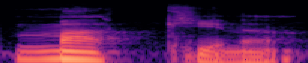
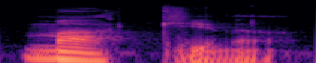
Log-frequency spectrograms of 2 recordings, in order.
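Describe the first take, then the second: First: "Macchina" said softly with a double c, MAC-china; Italian pronunciation. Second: "Macchina" repeated softly, stress on MAC; Italian pronunciation. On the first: Teacher showing students how to say car in Italian. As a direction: model "Macchina" quietly, stress the first syllable. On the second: Teacher repeating the word for car for students. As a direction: say "Macchina" again for them to repeat. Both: Shown as a demonstration. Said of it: "How to say car in Italian?".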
